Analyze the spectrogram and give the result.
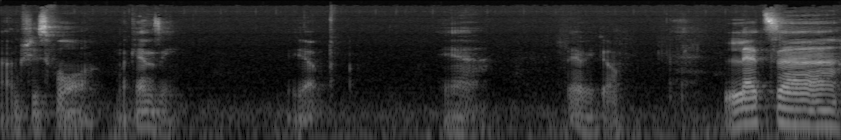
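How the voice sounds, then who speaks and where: A Kenyan photographer presents his exhibition in a relaxed gallery talk, walking through his photographs in a very low voice. He speaks slowly with a Kenyan accent, sometimes halting with fillers and soft little laughs, and there's a slight hiss or hum.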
